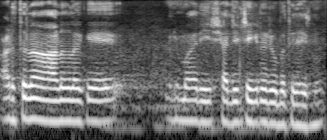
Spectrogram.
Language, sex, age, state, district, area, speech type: Malayalam, male, 30-45, Kerala, Palakkad, rural, spontaneous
